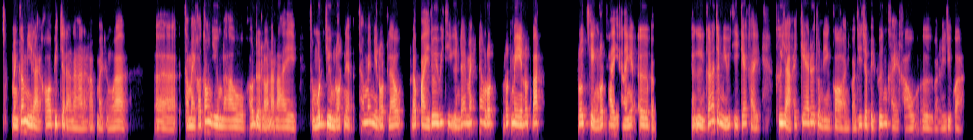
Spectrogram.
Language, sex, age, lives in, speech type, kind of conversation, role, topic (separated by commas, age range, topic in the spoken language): Thai, male, 25-29, Thailand, conversation, unstructured, none, เมื่อเพื่อนขอความช่วยเหลือแต่คุณไม่อยากช่วย คุณควรทำอย่างไร?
